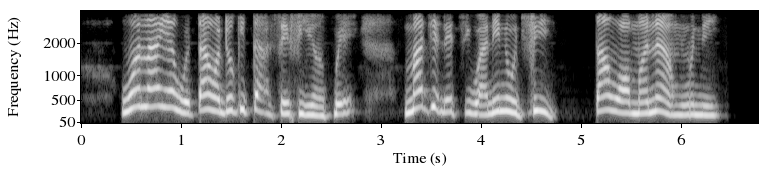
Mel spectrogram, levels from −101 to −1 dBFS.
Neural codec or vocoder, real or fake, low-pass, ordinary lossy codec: codec, 16 kHz, 2 kbps, FunCodec, trained on LibriTTS, 25 frames a second; fake; 3.6 kHz; none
